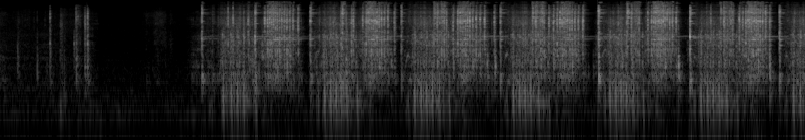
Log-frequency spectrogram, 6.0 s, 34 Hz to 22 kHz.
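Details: Husqvarna 125B two-stroke leaf blower, on choke: repeated recoil pulls with a strong compression rasp but it never fires. There is no spark even with another good used plug; the ignition coil was later replaced.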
